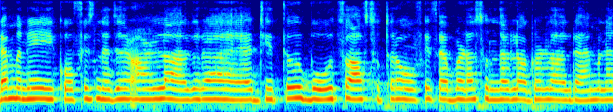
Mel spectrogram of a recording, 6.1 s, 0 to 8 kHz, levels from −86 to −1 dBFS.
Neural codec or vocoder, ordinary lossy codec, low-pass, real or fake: codec, 16 kHz, 4 kbps, FreqCodec, larger model; none; none; fake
